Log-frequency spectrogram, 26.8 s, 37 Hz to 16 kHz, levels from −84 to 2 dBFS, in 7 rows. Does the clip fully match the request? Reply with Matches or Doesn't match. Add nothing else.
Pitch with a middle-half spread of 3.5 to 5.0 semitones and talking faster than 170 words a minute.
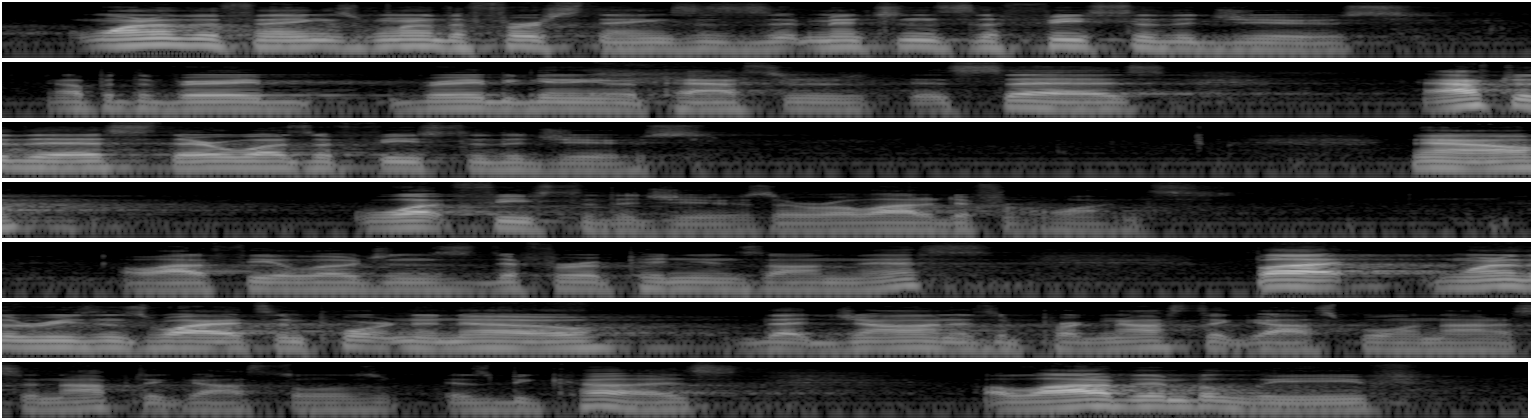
Matches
